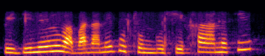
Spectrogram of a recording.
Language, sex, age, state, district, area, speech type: Bodo, female, 60+, Assam, Udalguri, rural, conversation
